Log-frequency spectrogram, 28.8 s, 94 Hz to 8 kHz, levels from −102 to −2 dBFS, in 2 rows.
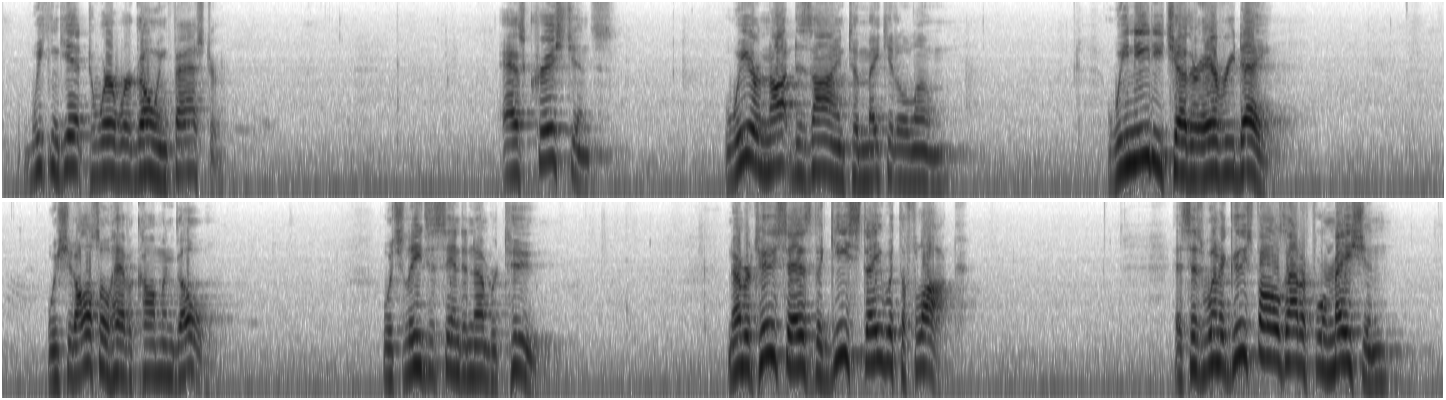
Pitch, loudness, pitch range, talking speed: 160 Hz, -21 LUFS, 120-190 Hz, 115 wpm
